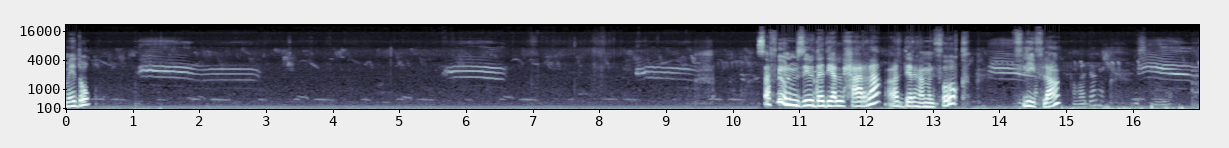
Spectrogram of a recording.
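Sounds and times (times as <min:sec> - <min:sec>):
cat meowing: 0:01.0 - 0:03.0, 0:05.6 - 0:06.8, 0:08.5 - 0:09.8, 0:13.7 - 0:14.9, 0:16.0 - 0:17.0.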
